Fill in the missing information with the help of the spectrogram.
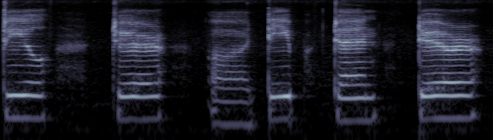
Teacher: voice alveolar stop sound da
